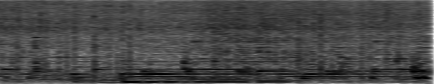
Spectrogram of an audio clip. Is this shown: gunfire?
no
